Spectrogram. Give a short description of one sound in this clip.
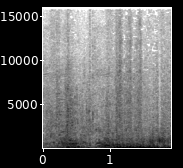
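Magic blasts burst with loud booms.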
